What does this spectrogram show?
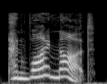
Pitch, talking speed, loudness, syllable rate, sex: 310 Hz, 170 wpm, -14 LUFS, 3.7 syllables/s, female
